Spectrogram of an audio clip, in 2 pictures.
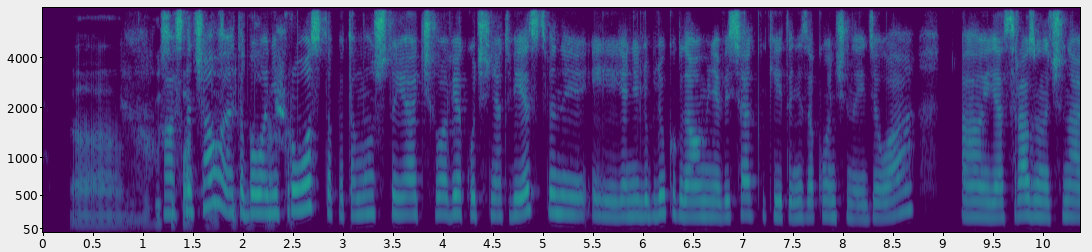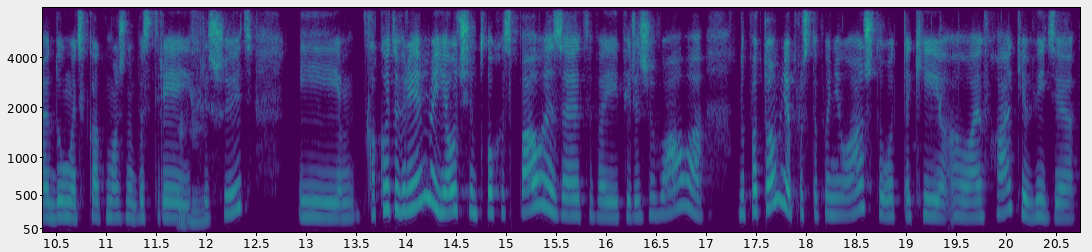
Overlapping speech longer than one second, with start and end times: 1.2-2.5

